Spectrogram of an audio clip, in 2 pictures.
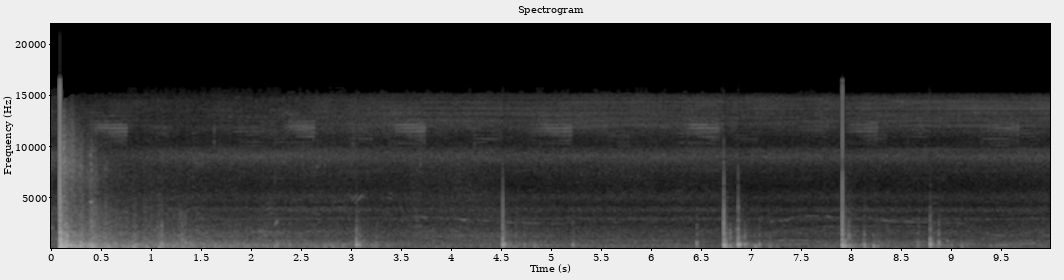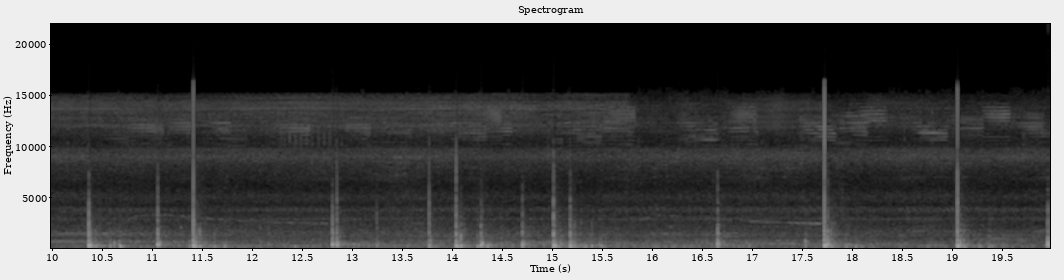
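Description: Aerial firework shells bursting about a kilometre away: one big boom right at the start trailing off in a long rolling rumble, then a string of sharp reports, some spaced out and some in quick clusters.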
